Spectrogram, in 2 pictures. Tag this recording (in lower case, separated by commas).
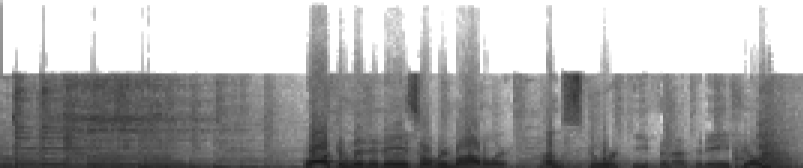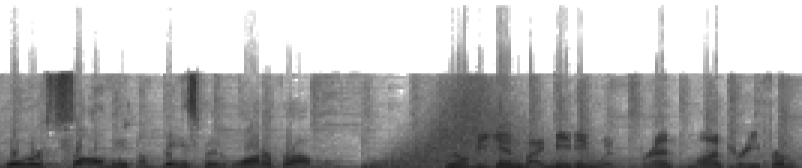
speech, music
